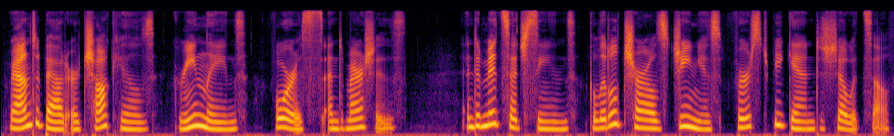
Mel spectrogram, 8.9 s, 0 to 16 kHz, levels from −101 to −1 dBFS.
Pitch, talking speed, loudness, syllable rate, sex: 230 Hz, 155 wpm, -19 LUFS, 4.6 syllables/s, female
